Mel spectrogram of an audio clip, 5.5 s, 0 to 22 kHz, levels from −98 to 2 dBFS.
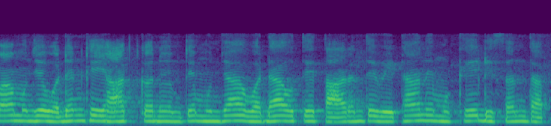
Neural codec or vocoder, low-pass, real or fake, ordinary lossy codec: vocoder, 22.05 kHz, 80 mel bands, WaveNeXt; 7.2 kHz; fake; none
